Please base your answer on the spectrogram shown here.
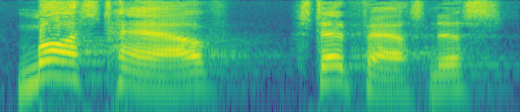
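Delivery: "Must have steadfastness" drawn out slowly, each word weighted; slow emphatic reading. Shown as a demonstration. Teacher reading the scripture command slowly and emphatically. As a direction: read the command slowly and firmly. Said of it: "So it says".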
